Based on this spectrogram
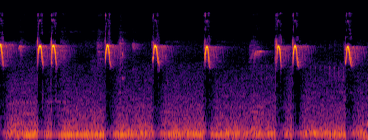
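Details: Brown-throated sunbird, recorded as a lure for training birds: clipped, shrill chips, often doubled, coming at an uneven pace of about two per second, low rumble behind.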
